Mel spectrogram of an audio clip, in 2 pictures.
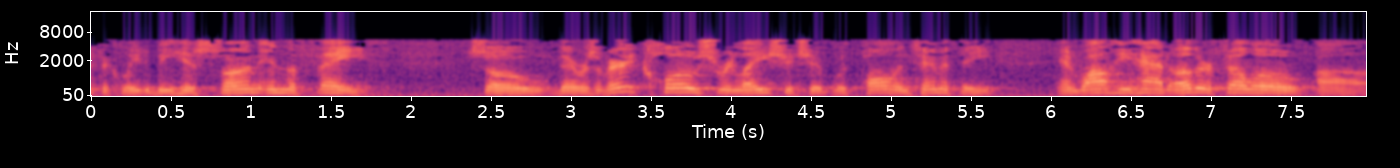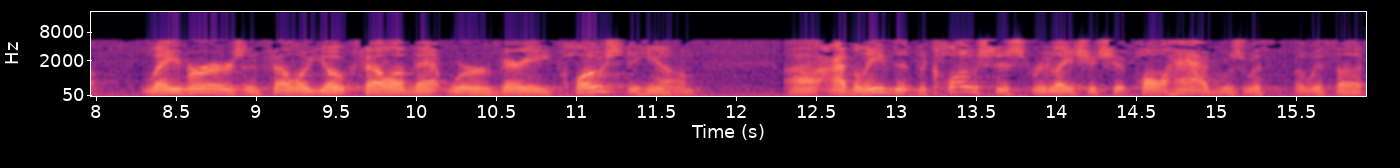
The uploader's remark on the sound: Ketha Heights Baptist Church ~ Live Broadcast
